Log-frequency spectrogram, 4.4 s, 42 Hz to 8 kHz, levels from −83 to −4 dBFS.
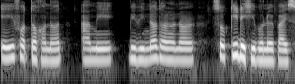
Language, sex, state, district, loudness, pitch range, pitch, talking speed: Assamese, female, Assam, Kamrup Metropolitan, -18 LUFS, 185-210 Hz, 195 Hz, 110 wpm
